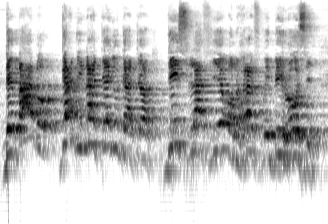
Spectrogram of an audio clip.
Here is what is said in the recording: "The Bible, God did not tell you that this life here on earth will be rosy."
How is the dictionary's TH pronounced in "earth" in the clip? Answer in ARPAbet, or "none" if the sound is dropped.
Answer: F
